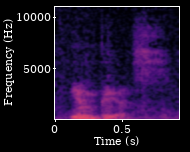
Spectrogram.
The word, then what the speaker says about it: impious: Be sure you get the stress on the right syllable on impious.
